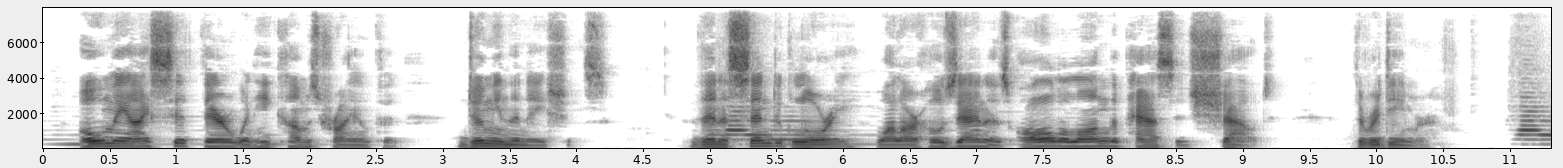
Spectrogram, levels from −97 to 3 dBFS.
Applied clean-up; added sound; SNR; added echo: classical method log-MMSE.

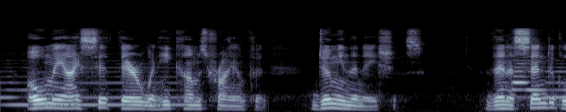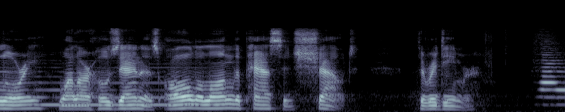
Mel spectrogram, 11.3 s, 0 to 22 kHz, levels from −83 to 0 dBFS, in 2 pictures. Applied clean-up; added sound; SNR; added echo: none; Wind instrument, woodwind instrument; 13 dB; none.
